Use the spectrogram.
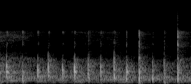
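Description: A new KYT TT Course motorcycle helmet shell is knocked repeatedly for comparison with a cheaper helmet. Fifteen short, dry taps follow in quick succession. Each knock is centered around 600 Hz and dies away almost instantly.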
